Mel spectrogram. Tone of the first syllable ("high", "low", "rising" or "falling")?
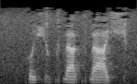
low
